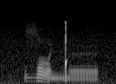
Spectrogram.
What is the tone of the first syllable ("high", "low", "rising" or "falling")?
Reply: falling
